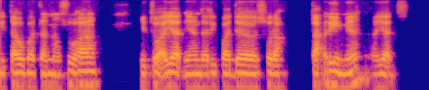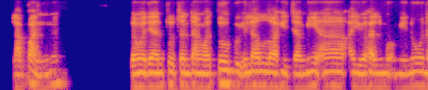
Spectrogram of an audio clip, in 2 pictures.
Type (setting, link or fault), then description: link, video call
